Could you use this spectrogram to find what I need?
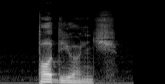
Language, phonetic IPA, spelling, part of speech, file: Polish, [ˈpɔdʲjɔ̇̃ɲt͡ɕ], podjąć, verb, Pl-podjąć.ogg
